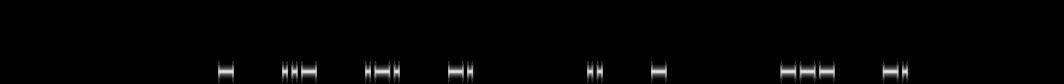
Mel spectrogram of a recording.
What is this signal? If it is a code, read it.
Morse code, heard as a keyed tone, about 25 wpm, spaced as for 13 wpm, 600 Hz. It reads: TURN IT ON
